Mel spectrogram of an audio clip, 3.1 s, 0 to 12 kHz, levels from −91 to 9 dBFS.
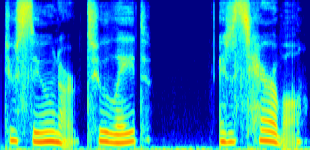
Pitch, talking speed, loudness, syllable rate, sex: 205 Hz, 155 wpm, -19 LUFS, 4.3 syllables/s, female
